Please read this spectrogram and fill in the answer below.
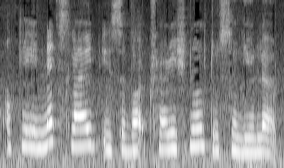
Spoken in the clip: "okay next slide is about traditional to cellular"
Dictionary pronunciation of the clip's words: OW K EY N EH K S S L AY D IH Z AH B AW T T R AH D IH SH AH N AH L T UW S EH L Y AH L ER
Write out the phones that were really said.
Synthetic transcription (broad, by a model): OW K EY N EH K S S L AY D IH S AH B AW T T R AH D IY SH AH N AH L T UW S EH L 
